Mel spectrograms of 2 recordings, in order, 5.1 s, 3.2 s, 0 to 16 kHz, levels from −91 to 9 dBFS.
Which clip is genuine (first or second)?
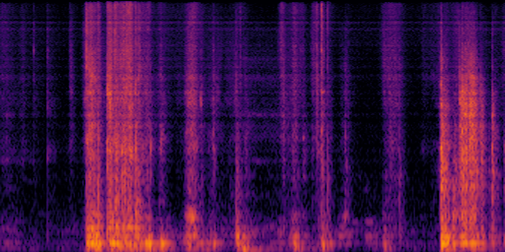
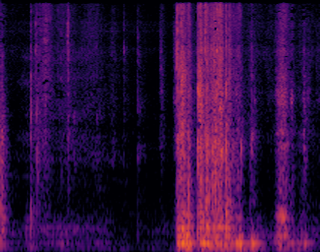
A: second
